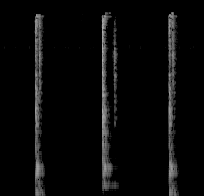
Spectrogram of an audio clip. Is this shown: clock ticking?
yes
